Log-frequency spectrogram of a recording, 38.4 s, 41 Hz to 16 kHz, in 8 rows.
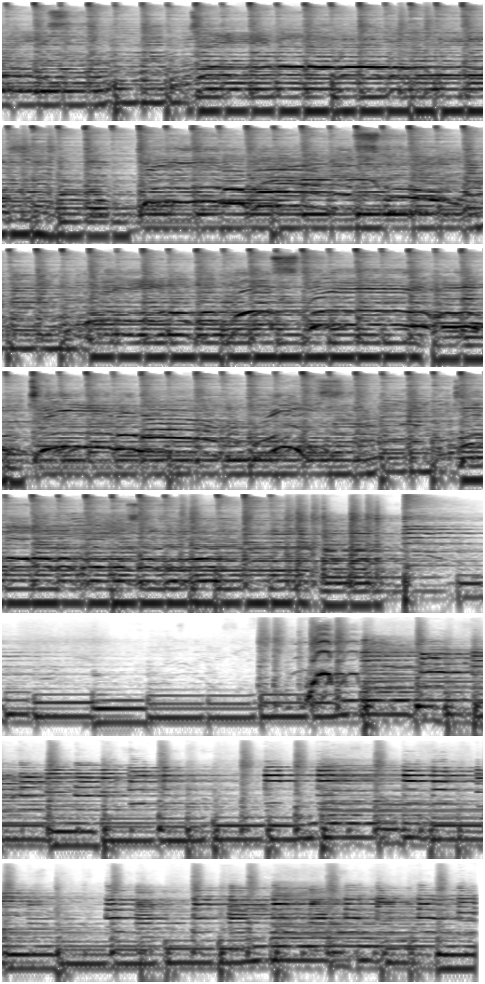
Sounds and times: Music: 0:00.0 - 0:38.4
Singing: 0:06.2 - 0:22.0.

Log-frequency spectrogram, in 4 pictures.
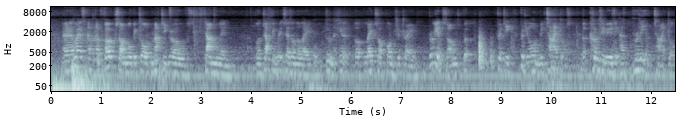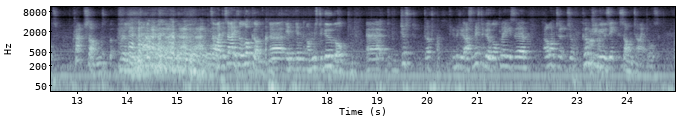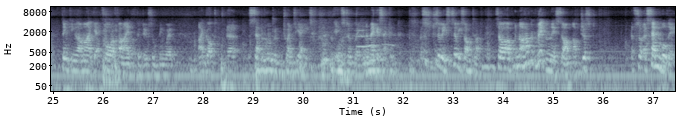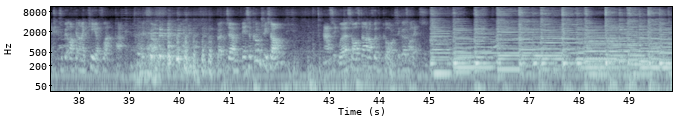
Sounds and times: Speech: 0:00.2 - 0:14.3, 0:15.4 - 0:35.9, 0:36.6 - 0:39.0, 0:40.7 - 0:42.2, 0:42.8 - 0:45.0.

